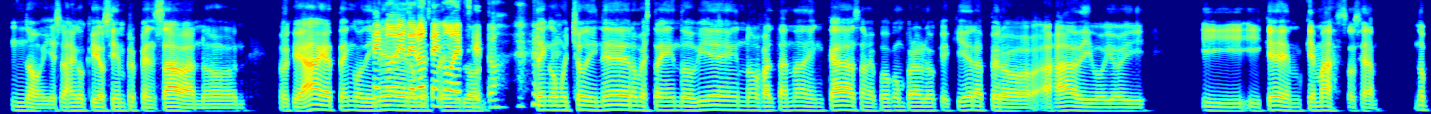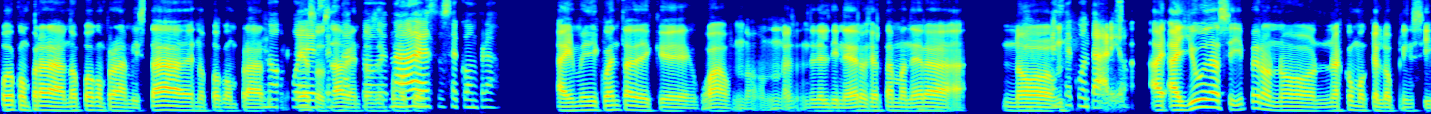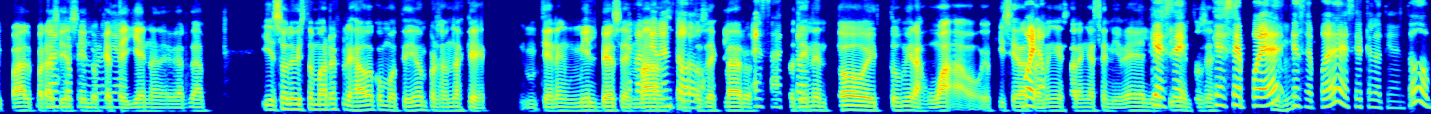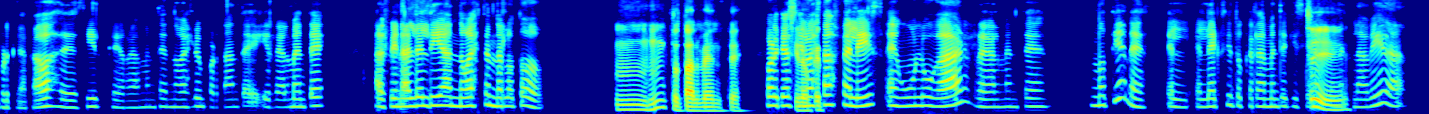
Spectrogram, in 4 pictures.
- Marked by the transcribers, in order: chuckle; unintelligible speech
- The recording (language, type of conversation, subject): Spanish, podcast, ¿Cómo defines el éxito en tu vida?
- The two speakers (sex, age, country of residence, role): female, 30-34, United States, host; male, 20-24, United States, guest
